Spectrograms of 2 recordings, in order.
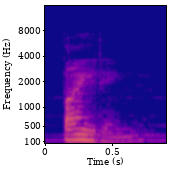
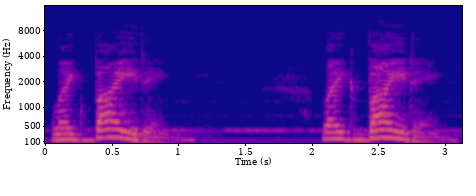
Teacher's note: Where's the accent in biting? Biting. First syllable, biting.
